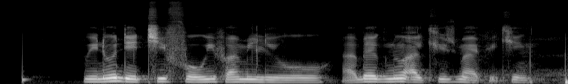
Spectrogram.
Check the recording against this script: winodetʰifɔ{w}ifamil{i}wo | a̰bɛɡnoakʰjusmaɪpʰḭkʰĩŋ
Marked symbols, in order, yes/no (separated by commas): yes, yes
